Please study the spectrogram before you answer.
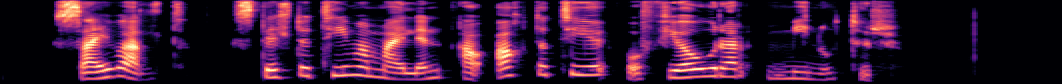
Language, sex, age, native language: Icelandic, female, 30-39, Icelandic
